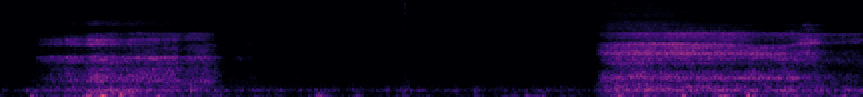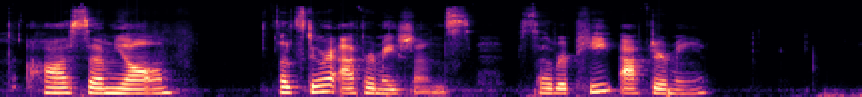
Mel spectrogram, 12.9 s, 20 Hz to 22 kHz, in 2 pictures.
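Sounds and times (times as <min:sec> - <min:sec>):
long deep drawn breath: 0:00.2 - 0:01.9, 0:04.5 - 0:06.6
speech: 0:06.8 - 0:07.9, 0:08.6 - 0:11.8.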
